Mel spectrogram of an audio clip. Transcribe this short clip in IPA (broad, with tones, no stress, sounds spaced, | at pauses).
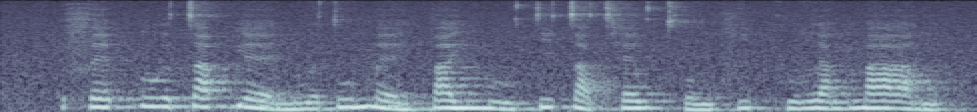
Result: f ɛː˧˥ p̚ l u˧˥ ə̯ t̪ a˧˥ p̚ j ɛː˧˩ n u˩˧ ə̯ t̪ u˧˥ m ɛː˩˧ j p a˧ j m uː˩˧ t̪ i˧˥ t̪ a˩ t̪ʰ ɛː˧˥ w t̪ʰ o˩ ŋ f i˥˨ pʰ u˧˥ l a˧˥ ŋ m aː˥˨ n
